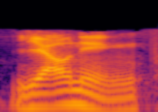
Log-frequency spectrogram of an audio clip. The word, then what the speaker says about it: Liaoning: Fushun, Liaoning province.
